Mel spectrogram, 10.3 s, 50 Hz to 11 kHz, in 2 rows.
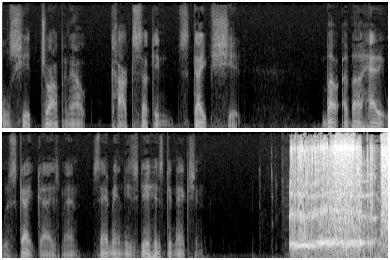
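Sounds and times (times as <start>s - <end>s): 
speech: 0.1s - 3.2s, 4.3s - 7.9s
loud over-modulated distorted burp: 9.0s - 10.2s.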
